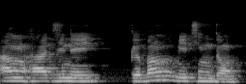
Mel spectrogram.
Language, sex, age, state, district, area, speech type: Bodo, male, 30-45, Assam, Kokrajhar, rural, read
